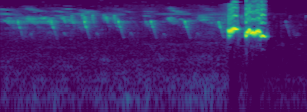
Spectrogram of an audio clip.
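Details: Soft, high, thin twittering, then one loud paired buzzy call from a female bird, given to stimulate males to sing actively.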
